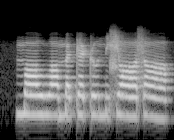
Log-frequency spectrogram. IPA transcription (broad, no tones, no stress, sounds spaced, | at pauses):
m ɔː w ɔ m a ʈ ɜ ʈ uː n̪ i ɕ ɔː s ɔː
